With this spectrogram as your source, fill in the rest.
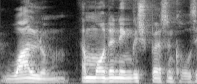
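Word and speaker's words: vallum: interesting because in English when you say wall the word is probably recognizable to an ancient Roman from the Latin word walum at least they preserve the W so a Roman would have called it a walum a Modern English person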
